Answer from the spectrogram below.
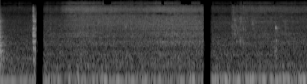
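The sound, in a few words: pouring water into a pot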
